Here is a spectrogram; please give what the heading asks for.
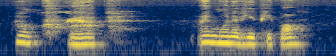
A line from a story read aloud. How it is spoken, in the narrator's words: I heard myself say, under my breath, with resignation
